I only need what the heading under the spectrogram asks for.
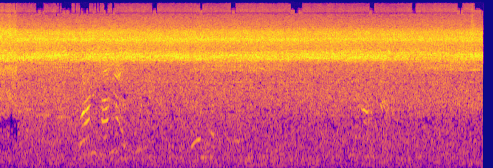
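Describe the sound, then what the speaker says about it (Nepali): Water poured over hot motorcycle brakes on a ride to Barpak gives a steady, loud hiss that fills the whole stretch without a break, with faint voices now and then. "ब्रेक तात्छ र कम लाग्छ भने यसरी पानी हाल्न सक्नुहुन्छ।"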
